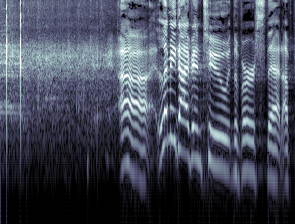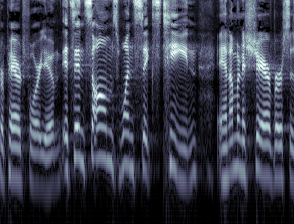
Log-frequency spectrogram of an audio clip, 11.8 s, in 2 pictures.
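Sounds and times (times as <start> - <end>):
hand claps: 0.0 - 2.4
speech: 2.4 - 11.7.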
